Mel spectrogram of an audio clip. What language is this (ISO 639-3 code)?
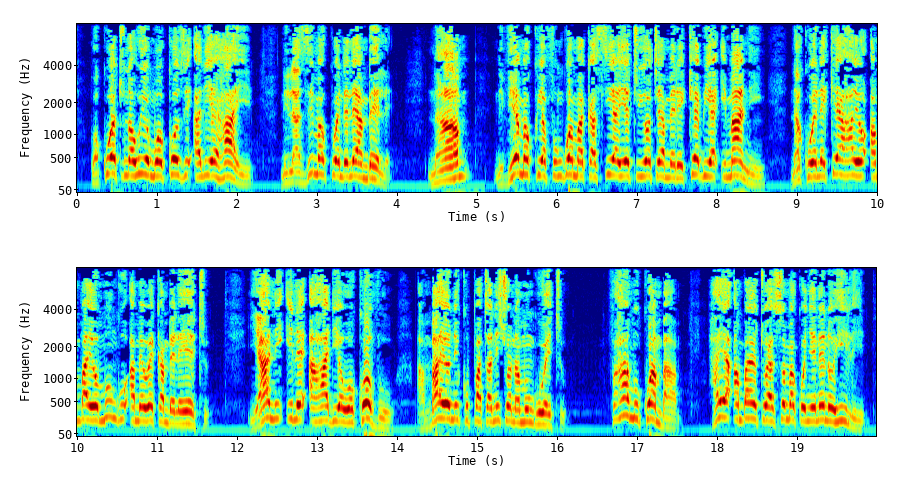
swa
